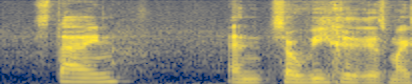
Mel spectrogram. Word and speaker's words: Stijn: So the IJ in Dutch is just a vowel. It's the same vowel we use for the EI spelling. So it's, yeah, it's Stijn. Stijn.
